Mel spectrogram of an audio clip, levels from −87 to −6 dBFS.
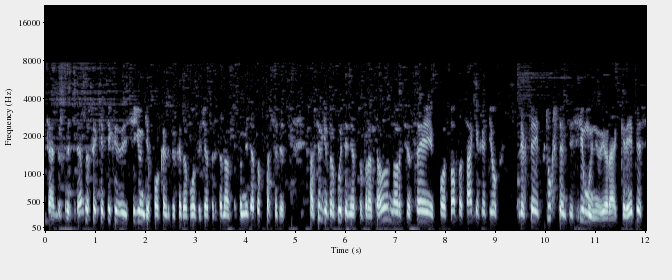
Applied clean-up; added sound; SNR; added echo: classical method Wiener filter.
